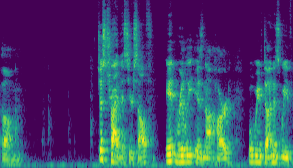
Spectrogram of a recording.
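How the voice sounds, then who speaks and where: A man chats his way through a home cooking demo, relaxed and rambling, with frequent ums and uhs. His voice sits on the low side and rings around a hard, echoey kitchen. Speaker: home cooking channel host. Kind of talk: casual cooking demonstration.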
